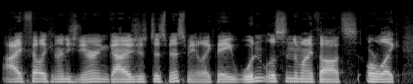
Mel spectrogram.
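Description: A man co-hosting a podcast in casual chat, agreeable and quick with short affirmations. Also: medium pitch, level tone, a bit bright, dry recording, studio quality. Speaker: podcast co-host.

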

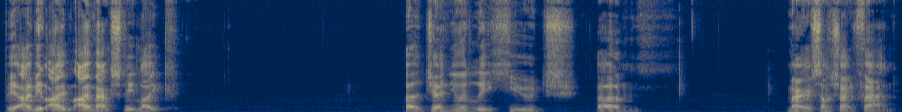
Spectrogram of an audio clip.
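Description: A man's voice: lowish voice, takes it slowly, pauses often, a bit bright. A man co-hosting a gaming podcast, chatting casually in a loose, conversational way. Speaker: podcast co-host.

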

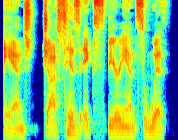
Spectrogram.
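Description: Guy with a lowish voice on a podcast, casual review chat, stammers a bit while thinking out loud. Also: fairly even intonation. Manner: halting, stammering, thinks aloud. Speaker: podcast co-host.

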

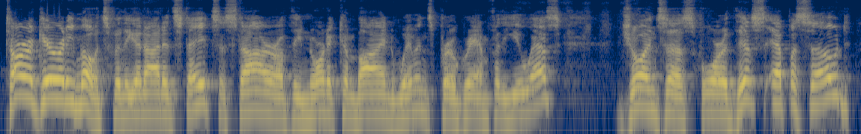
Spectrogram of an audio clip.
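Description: A man's voice: a little high, lively intonation, moderate pace. A man hosting a sports interview, talking in a rambling way with many fillers and restarts. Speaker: host.

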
